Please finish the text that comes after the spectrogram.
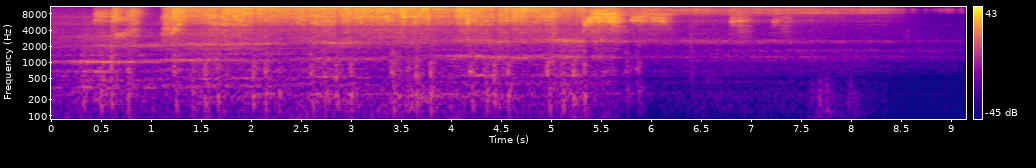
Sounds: rail transport
train
railroad car
vehicle

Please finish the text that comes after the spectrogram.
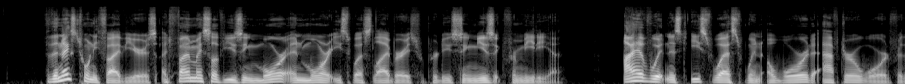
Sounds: speech

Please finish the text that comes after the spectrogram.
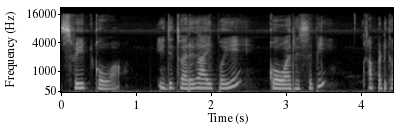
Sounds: speech

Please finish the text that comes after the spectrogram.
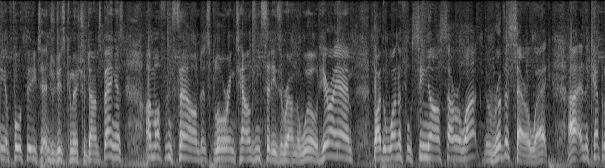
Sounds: music
speech

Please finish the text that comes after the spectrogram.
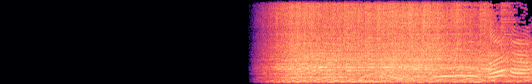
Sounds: music
silence

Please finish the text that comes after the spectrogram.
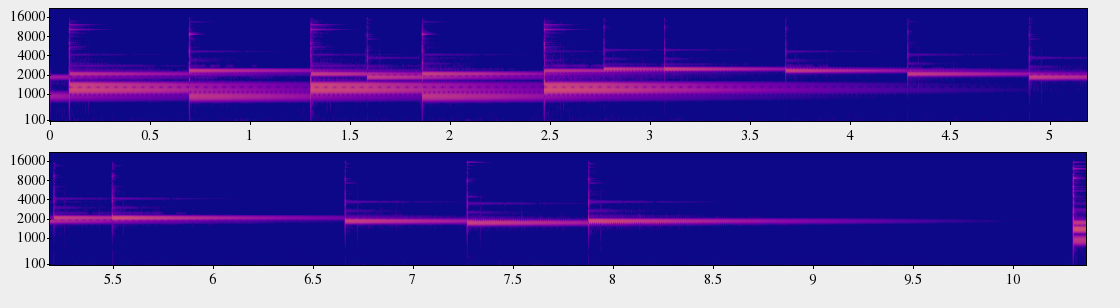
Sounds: music

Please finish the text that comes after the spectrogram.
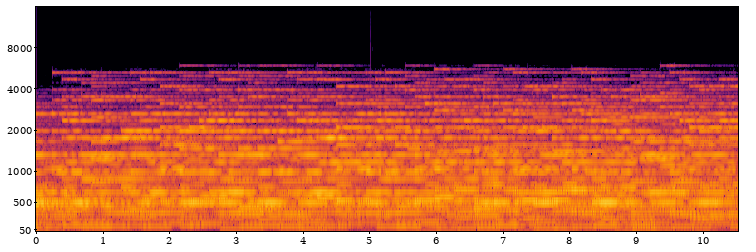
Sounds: musical instrument
music
fiddle

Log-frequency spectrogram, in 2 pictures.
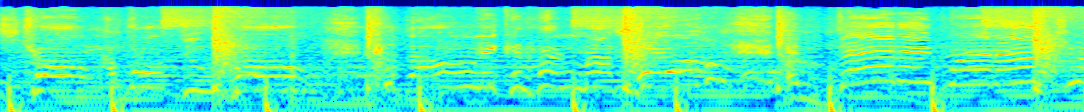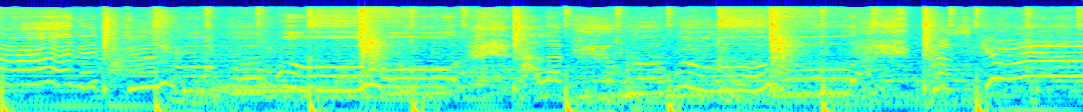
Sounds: music

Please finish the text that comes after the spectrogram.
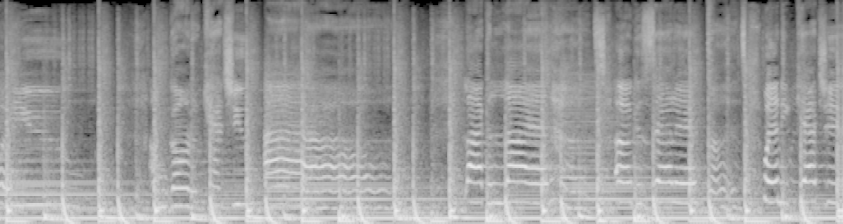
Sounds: music

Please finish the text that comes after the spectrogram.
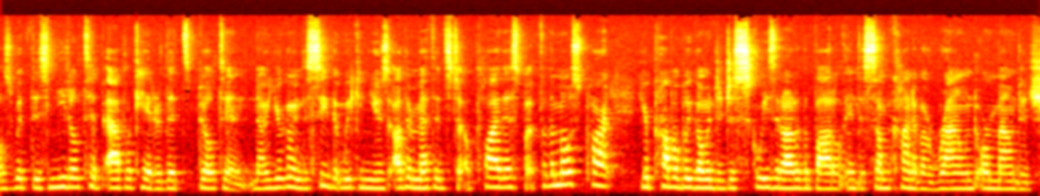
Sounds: speech

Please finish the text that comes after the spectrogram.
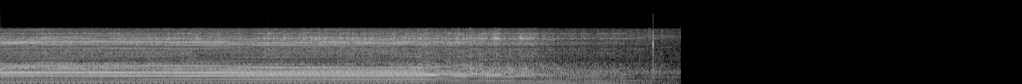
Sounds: outside, rural or natural
drill

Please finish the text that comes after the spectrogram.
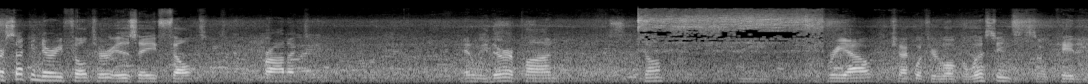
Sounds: inside a public space
speech

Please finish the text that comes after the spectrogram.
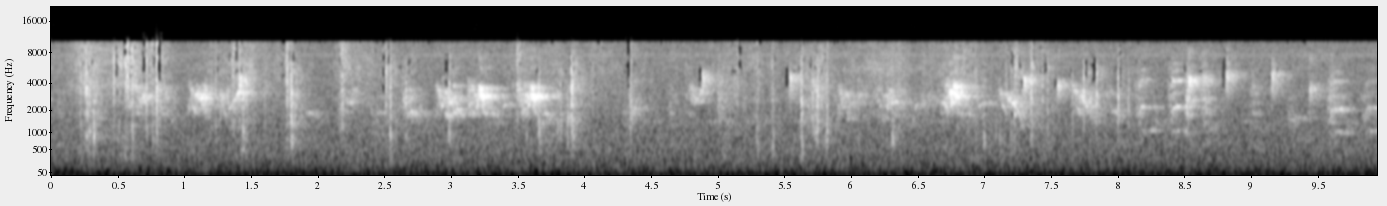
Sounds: roll

